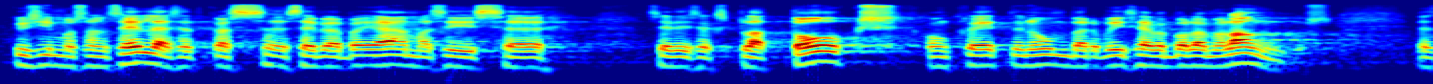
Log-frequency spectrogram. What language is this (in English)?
Estonian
